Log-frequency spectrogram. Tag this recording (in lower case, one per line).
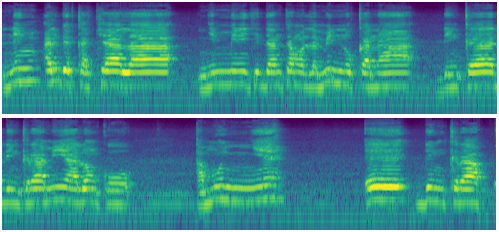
speech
